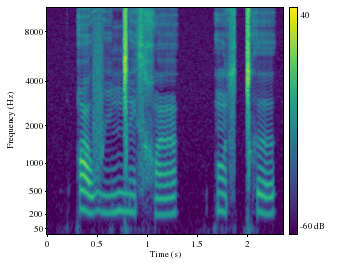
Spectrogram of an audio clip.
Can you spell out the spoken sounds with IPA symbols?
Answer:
q o˧˩˧ v i˩˧ ŋ͡ǀ ĩ˧˩˧ s χ œ̃˩˧ | k õ˧˩˧ s ǀʰ ə˧˩˧

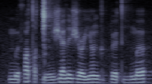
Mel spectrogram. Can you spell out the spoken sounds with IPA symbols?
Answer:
m ɯ˨ θ ɯ˦ tˤ ʏ˨ ɡ͡ǀ ɛ̃˨ ʒ ɛ˦ ð i˦ ʒ ə˞˧ j ə̃˦ ɡ ə̤˨ p ʏ˧ t i̤˧ m ə˦

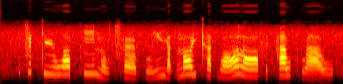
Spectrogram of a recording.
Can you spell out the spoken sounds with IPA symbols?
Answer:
t͡s ɵ˥ t̚ t̪ yː˧ w ɔː˥ p̚ k iː˥ n̪ o˨˩ w t͡sʰ œː˨ kʷ iː˨˥ j ɐ˧ k̚ n̪ ɔː˥ j kʰ ɐ˧ k̚ w ɔː˨˥ l ɔː˧ f ɪ˧ k̚ h aː˥ w kʷʰ aː˨ w

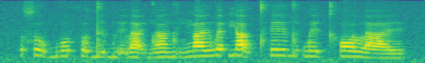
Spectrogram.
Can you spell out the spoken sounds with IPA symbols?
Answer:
s o̰˦˨ ʊ̯ b o˦ θ o̰˦˨ d ḛ˦˨ b ḛ˦˨ ɪ̯ l a̰˦˨ ɪ̯ d ã˦ d ĩ˦˨ ŋ a˦ ɪ̯ w ɛ˦ ʔ j a̰˦˨ ʊ̯ tʰ e˦ ɪ̯ d ɛ˦ ʔ w ḛ˦˨ ɪ̯ kʰ ɔ˦ l a˨ ɪ̯

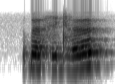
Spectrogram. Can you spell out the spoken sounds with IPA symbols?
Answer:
ɓ œ h ɪ dʱ œ

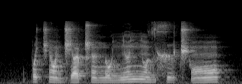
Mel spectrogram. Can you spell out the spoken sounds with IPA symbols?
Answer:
p ə t͡ʃ ɔ̃ d͡ʒ ʌ ʈ͡ʂ ə̃ n o ɲ ə̃ ɲ õ z xʲ o t͡ʃʼ õ

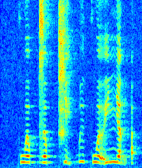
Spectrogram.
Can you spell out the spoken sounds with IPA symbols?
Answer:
k w ə˨˩ p̚ z ə˨˩ p̚ t͡ɕ ə̰˧˨ j ɓ ɨ˧ k w ə̰ː˧˥ j ɲ a̰˧˨ n ʔ

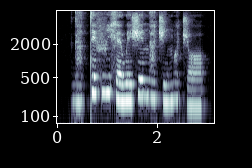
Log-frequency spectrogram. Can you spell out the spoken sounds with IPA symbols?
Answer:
ɡ a̤˨ tː e˦ f v i˦ x ɛ˨ w e˨ ʃ e˦ n a̤˦ t͡ʃ i˨ m ɔ̤˦ t͡ʃ ɔ˨

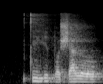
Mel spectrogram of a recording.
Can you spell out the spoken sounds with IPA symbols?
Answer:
t ĩ˧ j i˧ b ɔ˨ ʃ a˨˦ l o˧

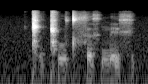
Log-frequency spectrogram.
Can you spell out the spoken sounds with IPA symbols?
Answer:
ɡ͡ǁ ə ǁ u t s ə x ŋ͡m e x

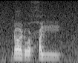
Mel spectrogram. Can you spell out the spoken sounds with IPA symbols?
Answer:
ɽ ʌ ɽ o ħ i

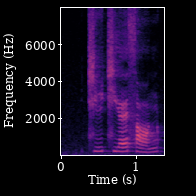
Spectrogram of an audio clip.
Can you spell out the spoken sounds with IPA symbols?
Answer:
t͡ɕ i˧˥ t͡ɕ j ɛ˧˥ s ɑ˨˩˦ ŋ

